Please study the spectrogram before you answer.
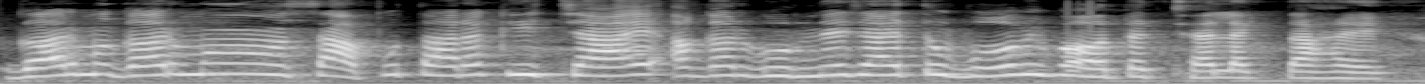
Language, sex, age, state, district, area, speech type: Urdu, female, 18-30, Maharashtra, Nashik, rural, spontaneous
